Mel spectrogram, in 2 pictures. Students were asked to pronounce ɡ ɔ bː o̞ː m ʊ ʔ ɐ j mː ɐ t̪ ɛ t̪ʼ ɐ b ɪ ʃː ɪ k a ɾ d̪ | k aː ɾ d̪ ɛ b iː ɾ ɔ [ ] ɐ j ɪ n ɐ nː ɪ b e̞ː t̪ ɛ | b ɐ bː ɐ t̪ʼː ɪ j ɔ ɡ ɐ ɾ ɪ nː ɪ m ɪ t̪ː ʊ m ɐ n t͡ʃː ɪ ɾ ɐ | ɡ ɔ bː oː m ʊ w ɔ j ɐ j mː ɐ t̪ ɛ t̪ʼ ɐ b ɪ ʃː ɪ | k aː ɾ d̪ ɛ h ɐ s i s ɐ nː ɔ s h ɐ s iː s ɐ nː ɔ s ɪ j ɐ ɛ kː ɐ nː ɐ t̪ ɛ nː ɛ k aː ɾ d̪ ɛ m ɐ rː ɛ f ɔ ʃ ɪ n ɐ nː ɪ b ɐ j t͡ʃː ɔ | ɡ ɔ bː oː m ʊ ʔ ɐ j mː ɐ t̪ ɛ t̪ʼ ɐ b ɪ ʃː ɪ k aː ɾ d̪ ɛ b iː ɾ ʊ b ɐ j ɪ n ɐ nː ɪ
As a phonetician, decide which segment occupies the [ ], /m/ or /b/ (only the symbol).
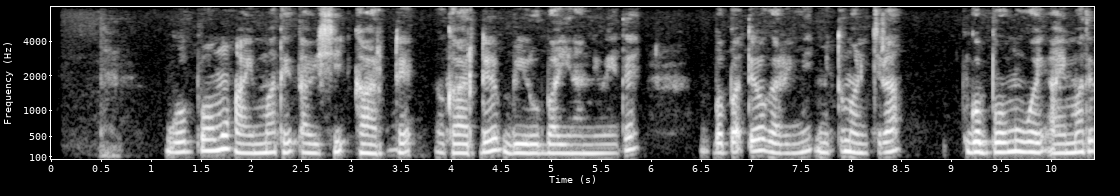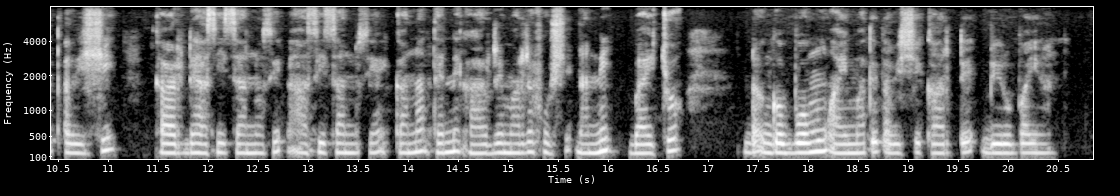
b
